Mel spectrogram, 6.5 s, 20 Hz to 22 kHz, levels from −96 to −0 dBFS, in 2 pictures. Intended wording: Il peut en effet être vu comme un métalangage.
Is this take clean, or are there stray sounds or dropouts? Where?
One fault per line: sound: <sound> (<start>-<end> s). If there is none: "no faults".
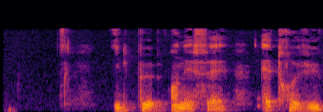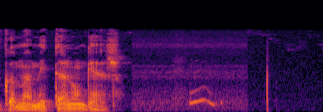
sound: laugh (4.9-5.5 s)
